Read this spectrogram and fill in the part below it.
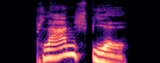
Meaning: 1. simulation game 2. war game
- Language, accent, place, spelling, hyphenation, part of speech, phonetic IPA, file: German, Germany, Berlin, Planspiel, Plan‧spiel, noun, [ˈplaːnˌʃpiːl], De-Planspiel.ogg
